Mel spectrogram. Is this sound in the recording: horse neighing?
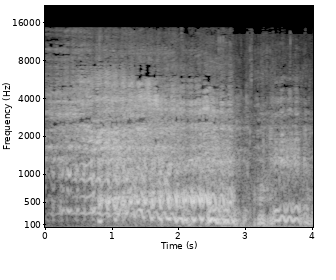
yes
